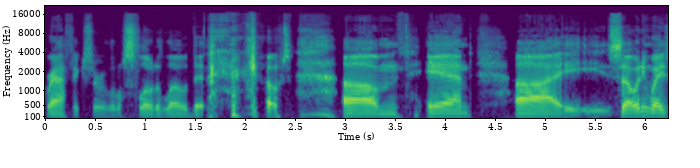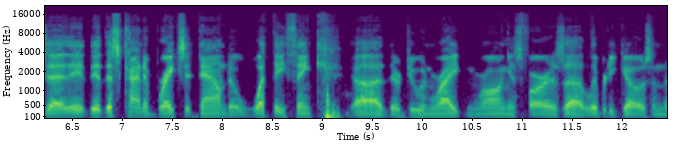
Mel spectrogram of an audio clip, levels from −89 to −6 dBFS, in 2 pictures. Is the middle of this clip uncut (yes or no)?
yes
